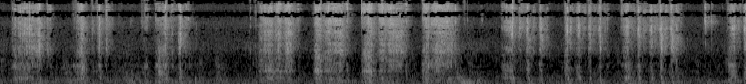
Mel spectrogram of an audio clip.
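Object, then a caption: Kinetic sand in a plastic tray. A thin pointed tool drags and scratches through flattened tan kinetic sand in a green plastic tray, working around the shapes pressed into it. The sound is a quiet, dry, gritty scraping that comes in repeated bright, hissy strokes with brief pauses between them.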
